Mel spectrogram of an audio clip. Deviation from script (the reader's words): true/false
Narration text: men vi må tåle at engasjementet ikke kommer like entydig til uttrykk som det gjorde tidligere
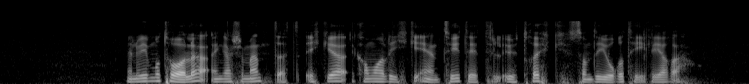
true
